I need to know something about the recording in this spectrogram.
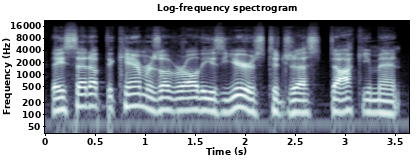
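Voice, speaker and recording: Smooth bright radio co-host man. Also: mid-range voice, normal speed, dry recording, clean studio sound. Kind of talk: casual sports radio chat. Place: radio studio. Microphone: studio microphone.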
